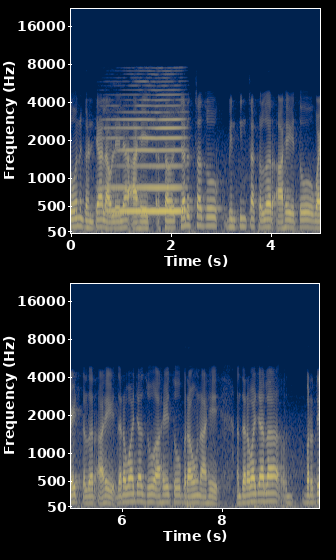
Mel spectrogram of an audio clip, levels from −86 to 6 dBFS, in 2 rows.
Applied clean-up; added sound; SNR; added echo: none; Bowed string instrument; -2 dB; none.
